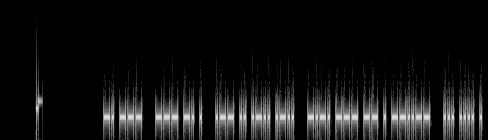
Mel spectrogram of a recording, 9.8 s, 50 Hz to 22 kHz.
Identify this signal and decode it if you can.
Morse code, heard as a keyed tone, about 30 wpm, 700 Hz. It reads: NO ONE WILL COME, SHE
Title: Sentences from Top 100 Words and Abbreviations 30wpm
